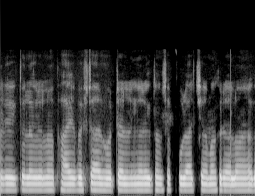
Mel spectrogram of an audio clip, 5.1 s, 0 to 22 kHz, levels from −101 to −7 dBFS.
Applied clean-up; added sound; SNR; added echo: none; none; none; none.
